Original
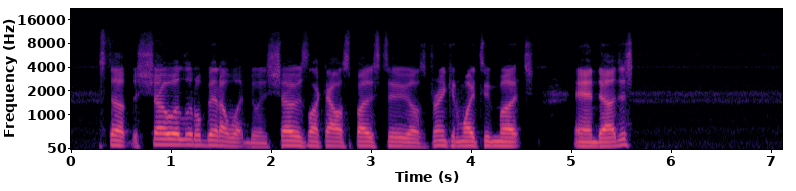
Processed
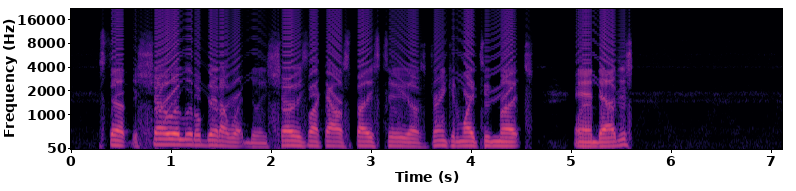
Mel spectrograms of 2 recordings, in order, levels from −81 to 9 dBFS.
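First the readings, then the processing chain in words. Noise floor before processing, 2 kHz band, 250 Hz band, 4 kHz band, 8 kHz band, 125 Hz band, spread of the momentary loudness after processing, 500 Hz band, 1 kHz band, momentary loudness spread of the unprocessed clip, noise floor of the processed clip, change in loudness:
-64 dBFS, -4.0 dB, -3.0 dB, -0.5 dB, +7.5 dB, -3.0 dB, 8 LU, -3.5 dB, -4.5 dB, 9 LU, -66 dBFS, -3.0 dB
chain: in parallel at -3.5 dB: decimation with a swept rate 20×, swing 60% 1.5 Hz; on the sum: high shelf 4400 Hz +11 dB; gain -7.5 dB

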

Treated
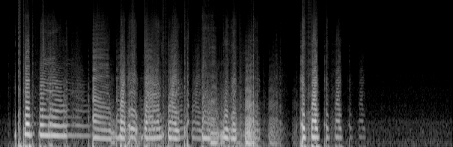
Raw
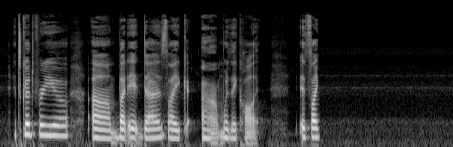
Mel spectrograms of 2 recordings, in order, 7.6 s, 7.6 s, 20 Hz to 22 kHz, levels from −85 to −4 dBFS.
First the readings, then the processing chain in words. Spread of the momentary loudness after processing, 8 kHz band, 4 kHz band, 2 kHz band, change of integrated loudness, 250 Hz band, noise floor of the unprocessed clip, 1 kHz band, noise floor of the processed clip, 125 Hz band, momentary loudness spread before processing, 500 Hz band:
14 LU, -13.5 dB, -7.0 dB, -8.5 dB, -7.0 dB, -3.5 dB, -60 dBFS, -7.5 dB, -62 dBFS, 0.0 dB, 9 LU, -8.5 dB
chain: on a send: feedback echo 0.392 s, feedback 18%, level -13 dB; on the sum: vocal rider within 5 dB 2 s; running maximum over 33 samples; gain -5.5 dB

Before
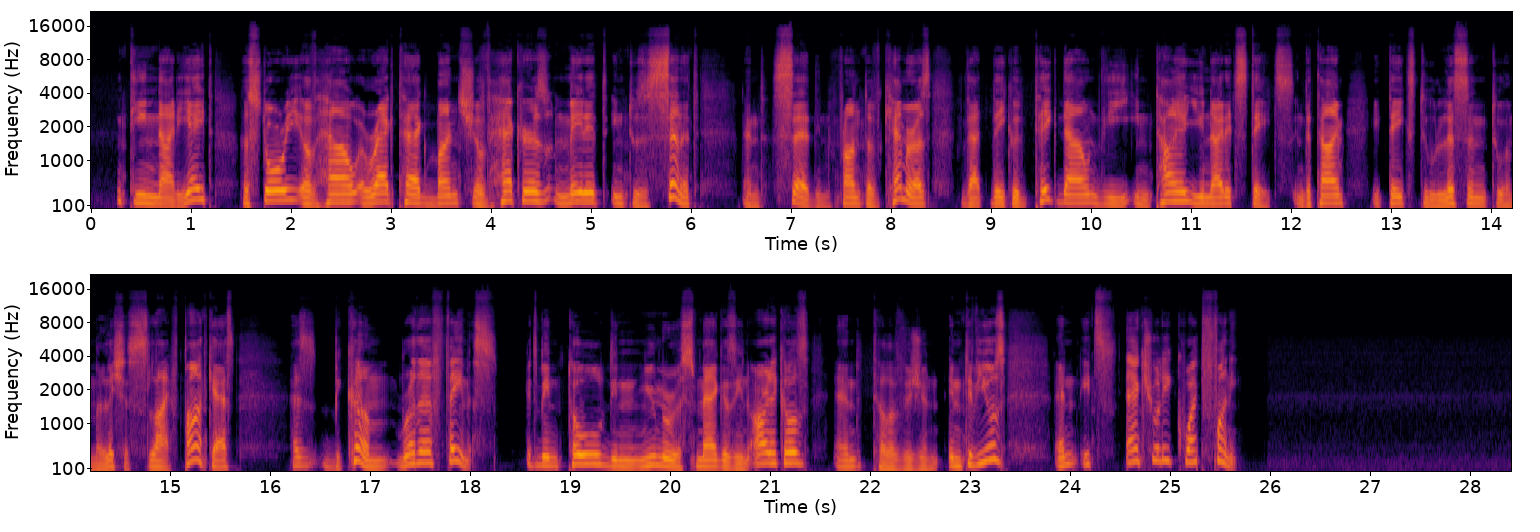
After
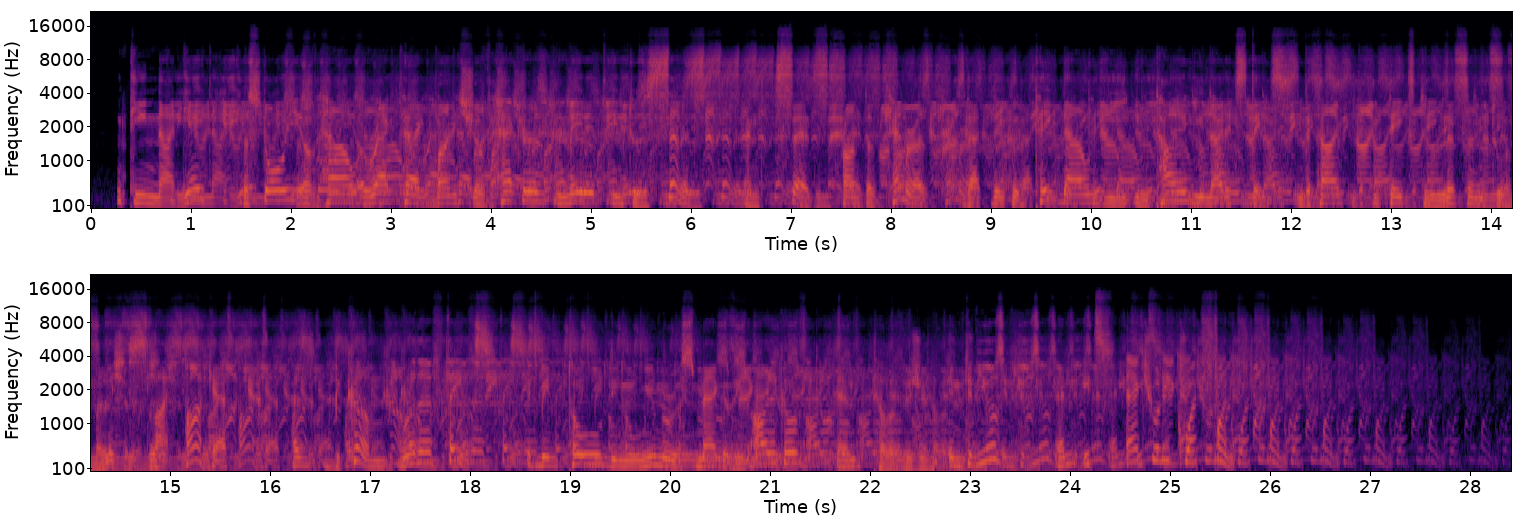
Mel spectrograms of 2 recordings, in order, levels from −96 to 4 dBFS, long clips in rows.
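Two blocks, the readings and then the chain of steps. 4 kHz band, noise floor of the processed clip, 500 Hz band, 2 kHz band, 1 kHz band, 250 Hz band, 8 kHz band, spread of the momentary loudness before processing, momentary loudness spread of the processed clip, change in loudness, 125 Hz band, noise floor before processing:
-6.0 dB, -60 dBFS, -13.0 dB, -8.0 dB, -11.0 dB, -12.5 dB, -5.0 dB, 11 LU, 5 LU, -11.5 dB, -13.0 dB, -72 dBFS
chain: low shelf 320 Hz -8 dB; on a send: thin delay 0.353 s, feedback 35%, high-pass 1700 Hz, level -7 dB; on the sum: compressor, threshold -35 dBFS, peak gain reduction 13.5 dB; low-pass opened by the level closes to 800 Hz, open at -39.5 dBFS; warbling echo 0.528 s, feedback 59%, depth 80 cents, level -8 dB; gain -1.5 dB

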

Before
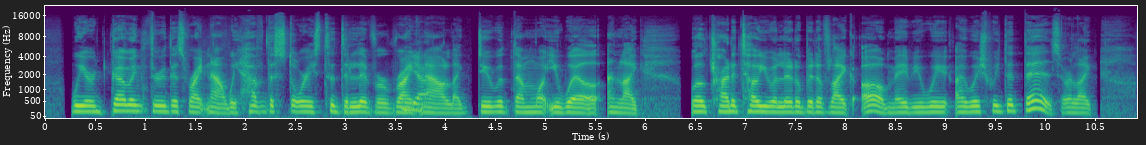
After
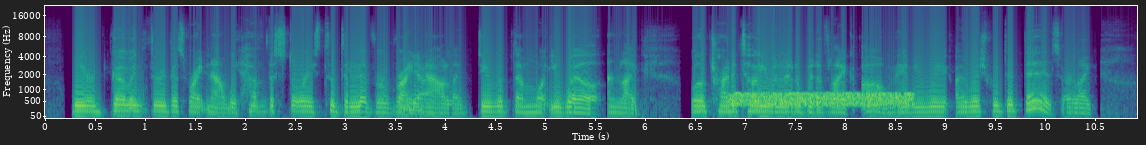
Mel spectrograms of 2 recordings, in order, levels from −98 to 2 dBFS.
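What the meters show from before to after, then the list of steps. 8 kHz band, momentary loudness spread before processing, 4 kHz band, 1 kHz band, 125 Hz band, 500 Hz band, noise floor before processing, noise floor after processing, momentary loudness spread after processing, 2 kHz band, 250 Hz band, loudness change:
-4.0 dB, 6 LU, -3.5 dB, +1.0 dB, -6.0 dB, -2.5 dB, -51 dBFS, -56 dBFS, 10 LU, -4.5 dB, -5.5 dB, -3.5 dB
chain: cycle switcher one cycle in 3, muted; painted sound noise, 6.83–8.69, 340–840 Hz -17 dBFS; gain -3.5 dB

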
